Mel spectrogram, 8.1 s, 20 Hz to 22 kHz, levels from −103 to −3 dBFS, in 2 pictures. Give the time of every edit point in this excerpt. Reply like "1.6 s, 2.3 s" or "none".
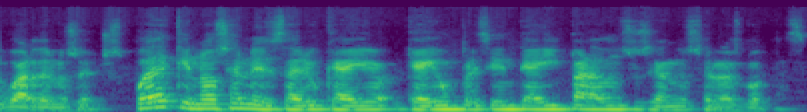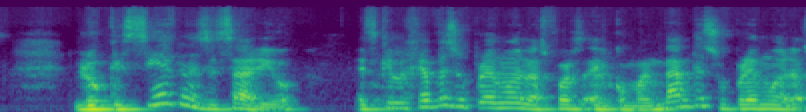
none

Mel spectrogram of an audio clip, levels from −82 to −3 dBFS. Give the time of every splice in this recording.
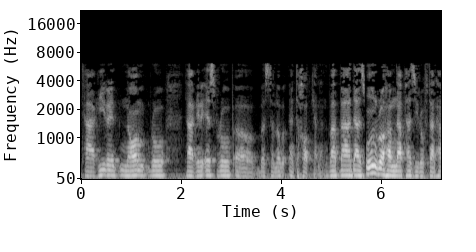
5.7 s

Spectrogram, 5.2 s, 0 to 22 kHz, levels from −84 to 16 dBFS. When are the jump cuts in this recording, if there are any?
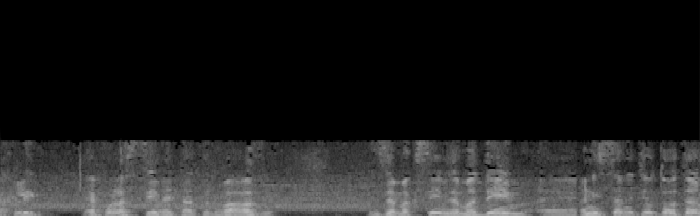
1.2 s, 2.8 s, 4.3 s

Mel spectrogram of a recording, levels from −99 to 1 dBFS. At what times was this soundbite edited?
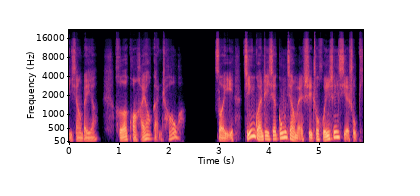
none

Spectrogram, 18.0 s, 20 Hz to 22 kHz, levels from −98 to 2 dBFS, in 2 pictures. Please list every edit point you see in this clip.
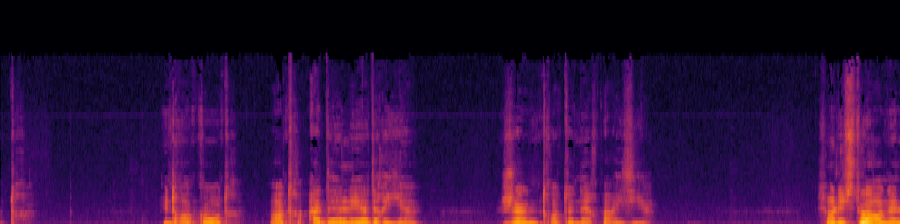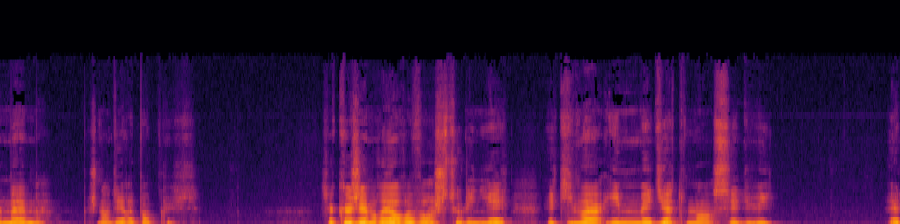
none

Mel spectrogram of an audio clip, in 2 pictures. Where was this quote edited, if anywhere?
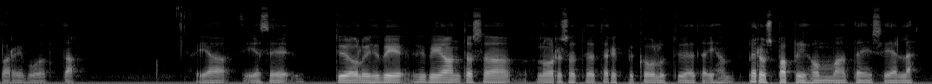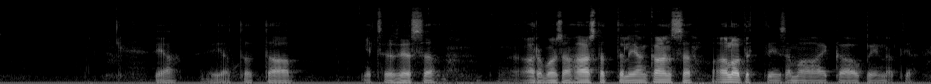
7.4 s, 10.9 s

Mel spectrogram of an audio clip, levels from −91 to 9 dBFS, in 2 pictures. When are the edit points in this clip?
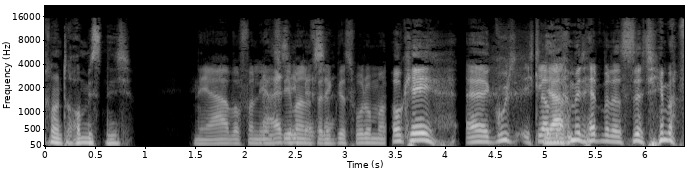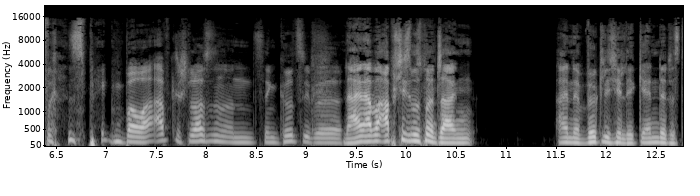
3.4 s, 10.3 s

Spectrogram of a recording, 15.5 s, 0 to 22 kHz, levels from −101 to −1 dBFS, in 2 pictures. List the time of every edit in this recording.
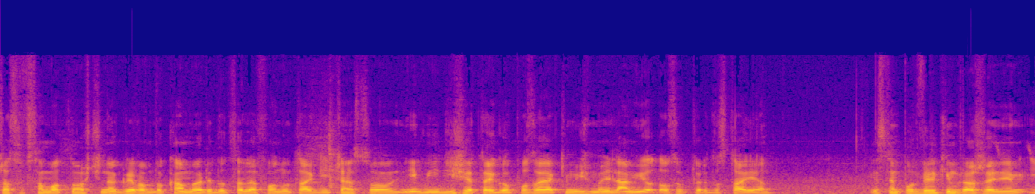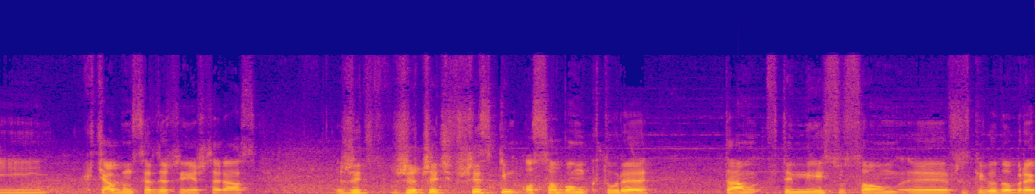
6.5 s

